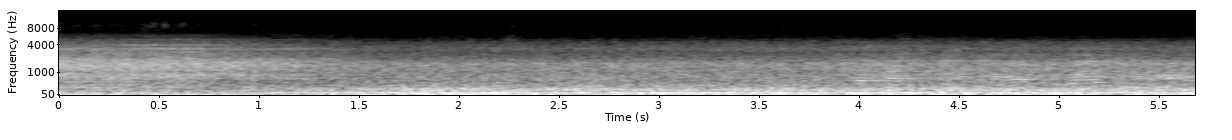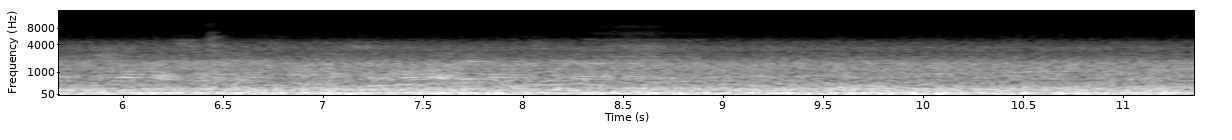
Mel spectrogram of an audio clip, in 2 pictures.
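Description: Inside a Shinano Railway local train bound for Nagano, departing Komoro, a steady, heavy low rumble of motion fills the space at an even level throughout, with a faint hiss above it and no distinct voices.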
